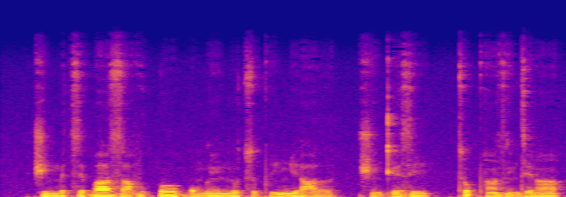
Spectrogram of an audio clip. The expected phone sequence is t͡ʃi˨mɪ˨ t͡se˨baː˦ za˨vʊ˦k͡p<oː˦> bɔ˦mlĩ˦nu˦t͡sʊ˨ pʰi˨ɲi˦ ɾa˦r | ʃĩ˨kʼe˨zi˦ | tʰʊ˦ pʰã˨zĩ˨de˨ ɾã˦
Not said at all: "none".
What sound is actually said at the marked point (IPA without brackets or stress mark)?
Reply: oː˦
